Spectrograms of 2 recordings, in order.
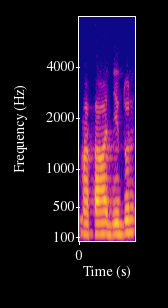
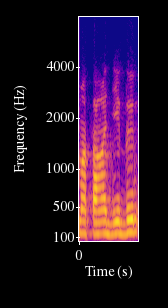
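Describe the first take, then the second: The two takes are said the same way.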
